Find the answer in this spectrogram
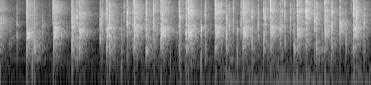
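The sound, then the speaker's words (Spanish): Applause for stories written by students: many hands clap fast and densely, holding an even, lively level with no pause for the whole stretch. “Hagamos un aplauso para todas estas historias que escribieron.”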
